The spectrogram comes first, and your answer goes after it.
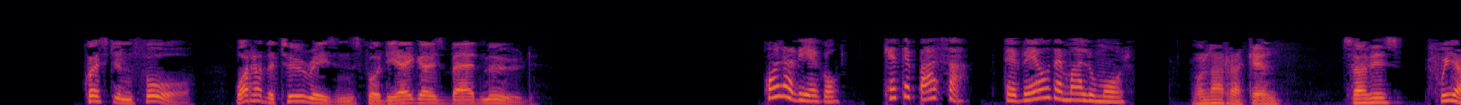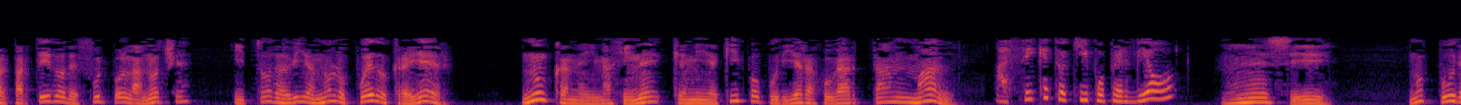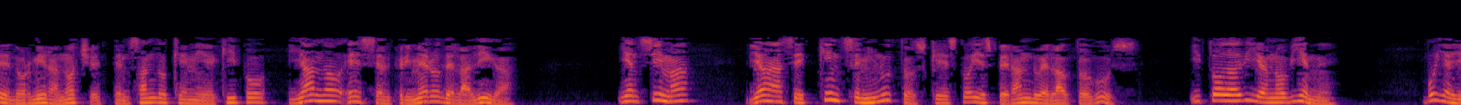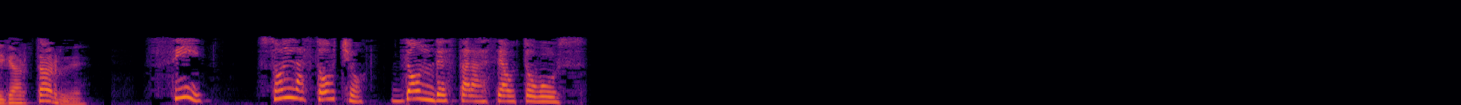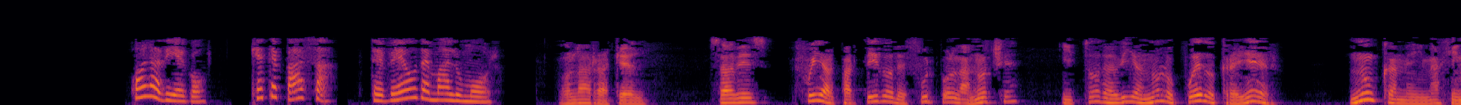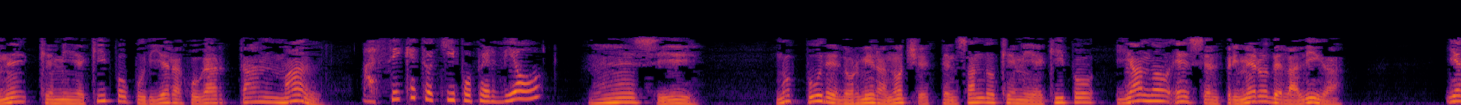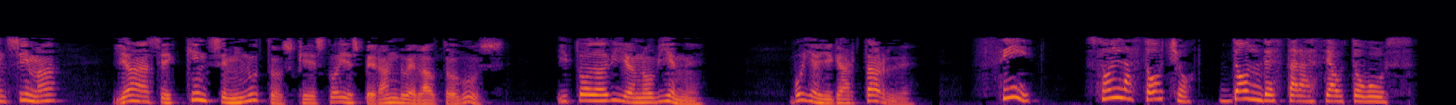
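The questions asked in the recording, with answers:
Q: What are the two reasons for Diego's bad mood?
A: His football team lost and is no longer top of the league, and his bus has been late for 15 minutes so he'll be late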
